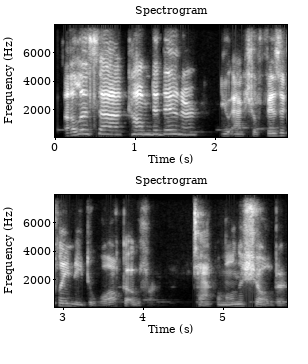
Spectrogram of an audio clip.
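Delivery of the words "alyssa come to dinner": hollering, much higher, slower. Showing what parents often do, hollering from the kitchen to a child. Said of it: "Often we like to holler from the kitchen".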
